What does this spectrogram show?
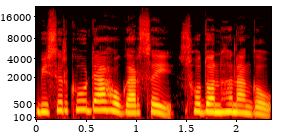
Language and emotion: Bodo, neutral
